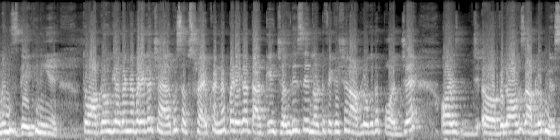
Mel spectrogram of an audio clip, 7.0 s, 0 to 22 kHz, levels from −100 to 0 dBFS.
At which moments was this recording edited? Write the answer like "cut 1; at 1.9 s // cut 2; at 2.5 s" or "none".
none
